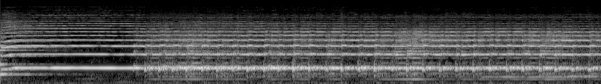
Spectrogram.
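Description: Solo saxophone holding one long high note; after about a second and a half the note takes on a rough, pulsing edge, with a fainter lower tone sounding beneath it.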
